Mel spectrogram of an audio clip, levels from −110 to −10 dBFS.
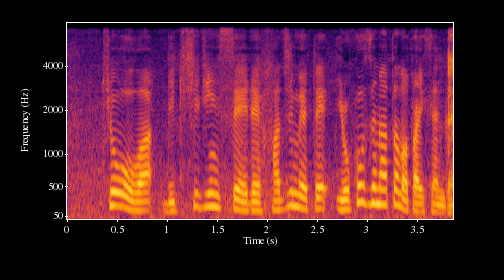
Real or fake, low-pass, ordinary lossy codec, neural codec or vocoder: fake; 7.2 kHz; none; codec, 44.1 kHz, 3.4 kbps, Pupu-Codec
